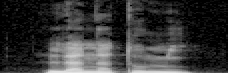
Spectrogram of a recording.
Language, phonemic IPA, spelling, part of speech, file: French, /a.na.tɔ.mi/, anatomie, noun, Fr-anatomie.ogg
- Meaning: 1. anatomy (structure of a living being) 2. anatomy (study) 3. anatomy; dissection 4. dissection; study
